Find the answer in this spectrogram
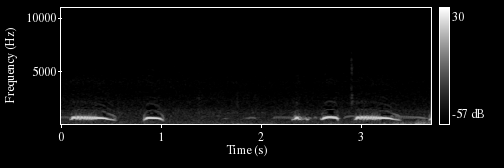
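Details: A Malai spotted dove, one year old, calls to attract wild doves with loud, mellow coos. A long falling coo and a short hoot end one phrase. After a pause, a stuttered lead, a round coo and another long descending coo follow.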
